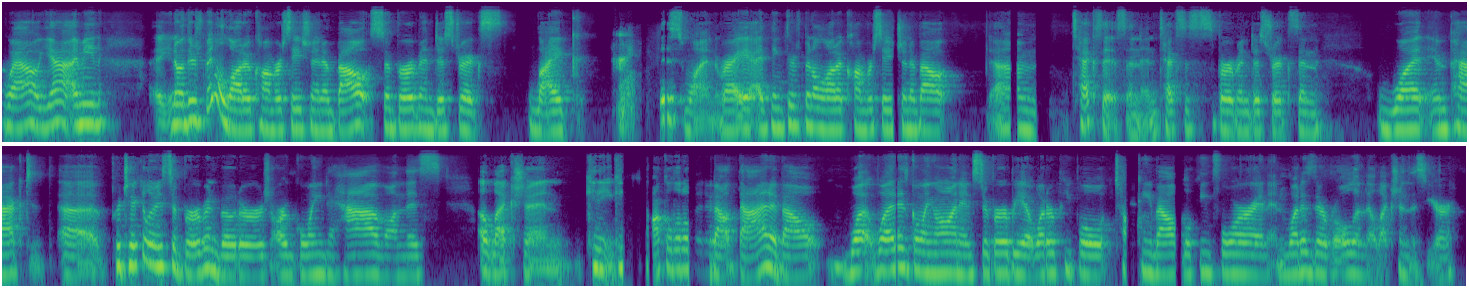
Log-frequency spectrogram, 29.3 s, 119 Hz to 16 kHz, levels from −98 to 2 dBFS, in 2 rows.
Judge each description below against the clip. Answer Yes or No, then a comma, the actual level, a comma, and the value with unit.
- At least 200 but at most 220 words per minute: No, average, 175 wpm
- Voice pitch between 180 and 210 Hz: Yes, medium, 185 Hz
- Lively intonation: No, narrow, 2.6 semitones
